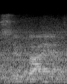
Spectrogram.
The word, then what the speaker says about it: Suvayas: It's actually pronounced Suvayas.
